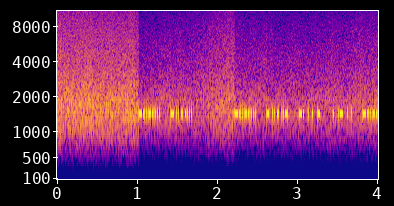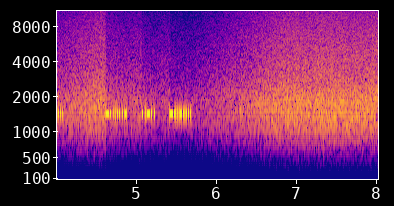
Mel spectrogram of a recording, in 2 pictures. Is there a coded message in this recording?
Yes: Hellschreiber (Feld-Hell, 122.5 baud) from 1.0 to 5.7 s, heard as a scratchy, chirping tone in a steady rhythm, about 1430 Hz, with radio static and a narrow filter. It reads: ER BAUTE DIE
